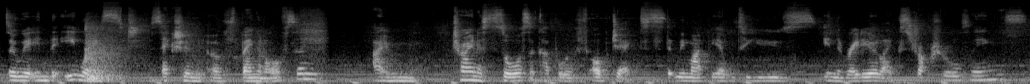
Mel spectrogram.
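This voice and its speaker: A woman's voice: deep voice, normal speed, creaky, low-quality recording. A woman giving informal, chatty commentary as she works. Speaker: artist and workshop participant. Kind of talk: informal spoken commentary while working. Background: music behind the voice.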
